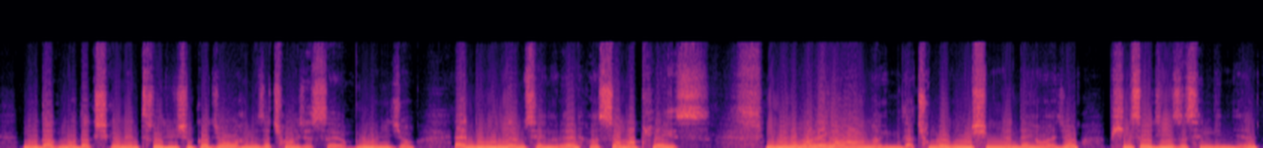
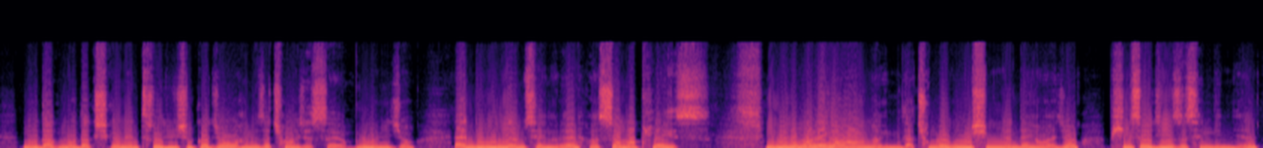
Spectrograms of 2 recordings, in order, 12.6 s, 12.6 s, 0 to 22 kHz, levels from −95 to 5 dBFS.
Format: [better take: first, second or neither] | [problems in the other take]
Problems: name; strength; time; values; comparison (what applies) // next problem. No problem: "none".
neither | distortion; heavy; 30% of the sound clipped; the same in both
